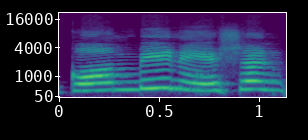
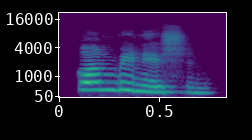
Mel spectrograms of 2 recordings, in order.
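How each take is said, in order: First: COMBINATION broken into long, over-sounded syllables; drawn-out syllables. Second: Said in the usual way. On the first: Shown as a demonstration. Teacher shows students how not to say कॉम्बिनेशन, over-stretched. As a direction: overdo each syllable of कॉम्बिनेशन. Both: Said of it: "करके नहीं बोलना".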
